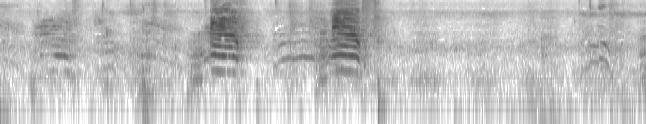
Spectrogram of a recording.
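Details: A mother cat asking for her kitten, giving several harmonic meows, two loud drawn-out calls near the middle and softer ones before and after, with faint background noise.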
